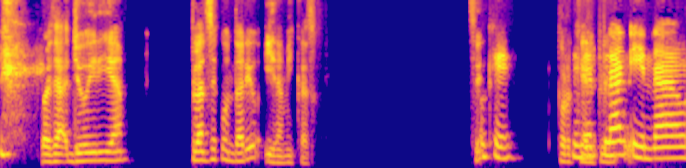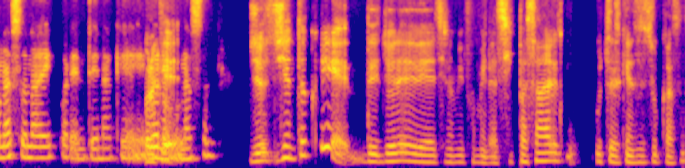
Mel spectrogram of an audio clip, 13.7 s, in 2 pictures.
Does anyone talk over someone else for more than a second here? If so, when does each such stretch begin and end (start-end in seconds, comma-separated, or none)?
none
